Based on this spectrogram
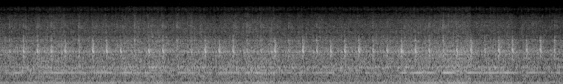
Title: Стук в двигателе РеШН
